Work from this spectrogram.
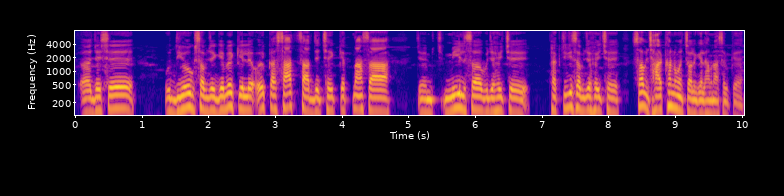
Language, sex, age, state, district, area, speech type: Maithili, male, 18-30, Bihar, Darbhanga, rural, spontaneous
